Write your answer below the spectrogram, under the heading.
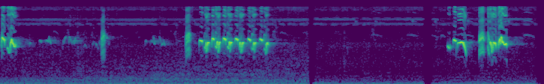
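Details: Caged young sooty-headed bulbul from the forest, trained with a lure bird. A clear opening note leads into a rapid run of about seven quick repeated notes. After a silence, a burst of chattering warbled phrases follows.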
